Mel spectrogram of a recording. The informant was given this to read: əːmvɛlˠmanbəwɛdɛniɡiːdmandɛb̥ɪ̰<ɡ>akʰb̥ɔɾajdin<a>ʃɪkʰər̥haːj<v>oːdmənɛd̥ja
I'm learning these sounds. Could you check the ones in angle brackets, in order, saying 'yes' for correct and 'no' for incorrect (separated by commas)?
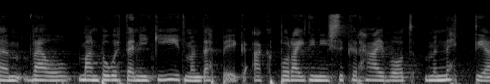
yes, no, yes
